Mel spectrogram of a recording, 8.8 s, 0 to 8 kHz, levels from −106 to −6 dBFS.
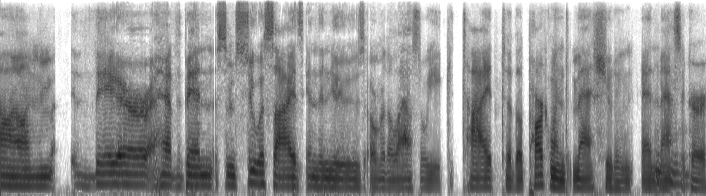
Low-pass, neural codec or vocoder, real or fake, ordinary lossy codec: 7.2 kHz; codec, 16 kHz, 2 kbps, FreqCodec, larger model; fake; Opus, 16 kbps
